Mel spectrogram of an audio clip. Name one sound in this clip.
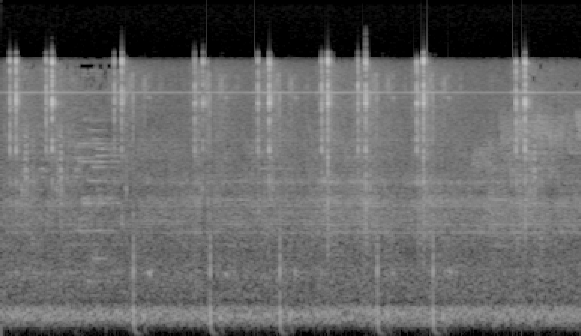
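Short, bright game chimes ring out again and again.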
